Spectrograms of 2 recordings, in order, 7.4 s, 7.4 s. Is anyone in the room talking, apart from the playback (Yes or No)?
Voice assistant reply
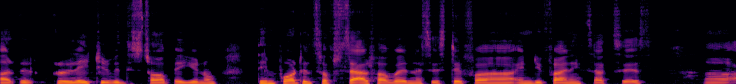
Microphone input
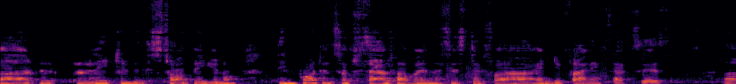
No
